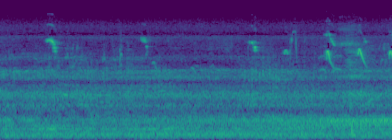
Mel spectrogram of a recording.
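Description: Wire-tailed swallow giving short, high twittering chips, scattered irregularly and a few per second, over a steady background hiss.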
